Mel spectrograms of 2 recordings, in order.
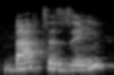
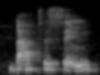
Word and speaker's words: baptism: with sm after end you are to pronounce the s making the z sound so you say baptism not baptism you say sarcasm not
